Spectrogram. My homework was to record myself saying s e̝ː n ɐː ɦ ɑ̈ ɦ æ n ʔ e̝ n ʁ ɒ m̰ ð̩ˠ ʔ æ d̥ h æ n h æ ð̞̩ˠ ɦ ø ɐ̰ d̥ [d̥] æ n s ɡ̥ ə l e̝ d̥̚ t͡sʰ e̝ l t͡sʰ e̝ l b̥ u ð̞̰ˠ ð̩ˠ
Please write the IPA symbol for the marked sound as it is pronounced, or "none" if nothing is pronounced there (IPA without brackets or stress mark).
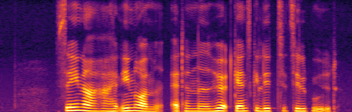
ɡ̥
